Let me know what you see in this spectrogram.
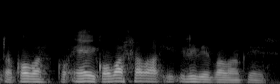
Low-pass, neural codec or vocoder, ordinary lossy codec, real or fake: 19.8 kHz; codec, 44.1 kHz, 7.8 kbps, DAC; none; fake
